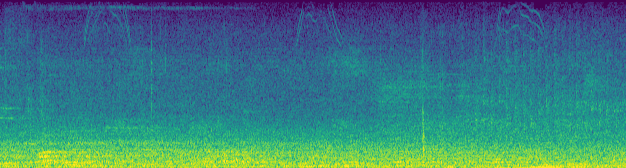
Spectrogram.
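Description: Steady traffic noise, with faint voices talking in the background near the start and a single light click about four seconds in.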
